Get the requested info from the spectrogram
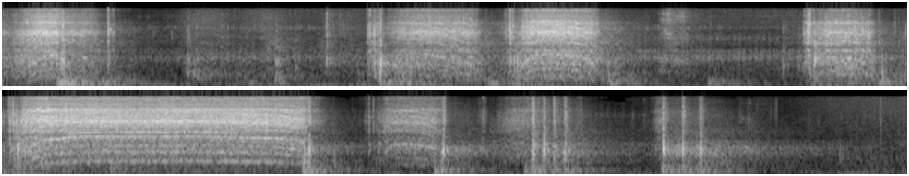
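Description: Cordless drill driving screws through a cedar ledger board into a wall stud, in several separate trigger bursts, the motor whining up and down in pitch with each. The longest run comes about three seconds in and lasts about a second.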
